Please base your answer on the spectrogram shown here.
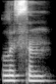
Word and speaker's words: listen: таких як слухати лисен пишеться ти але не читається і в транскрипції записуємо Listen або митушня басово поспішати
